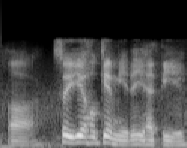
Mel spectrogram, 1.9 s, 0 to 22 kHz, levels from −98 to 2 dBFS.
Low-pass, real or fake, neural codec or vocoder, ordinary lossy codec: 7.2 kHz; fake; codec, 16 kHz, 2 kbps, X-Codec, HuBERT features, trained on balanced general audio; none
